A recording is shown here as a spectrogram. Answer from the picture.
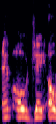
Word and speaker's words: Mojo: I'm Puerto Rican. If it's spelled M-O-J-O, it's Mojo.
